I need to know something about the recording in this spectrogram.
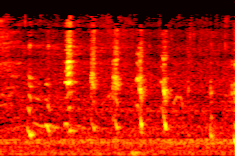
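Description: A small pet making a rapid run of short, falling squeaky cries mixed with clicks, about five a second.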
